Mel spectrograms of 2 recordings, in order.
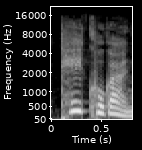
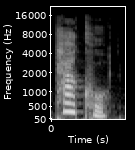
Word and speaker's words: taco: 스페인어에서 온 음식 타코는 테이코가 아니라 타코, T-A-C-O. 이탈리아 말에서 온 피자, 터키 말에서 온 소파, S-O-F-A.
